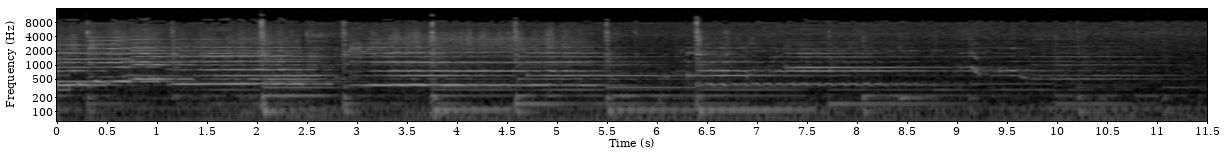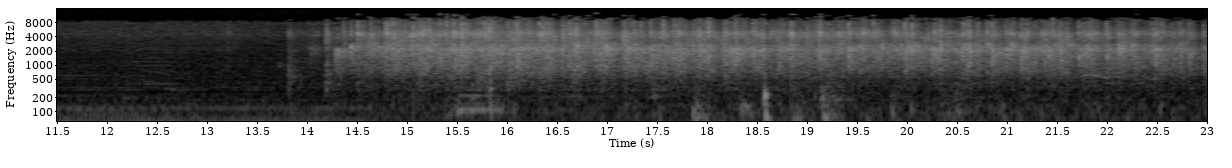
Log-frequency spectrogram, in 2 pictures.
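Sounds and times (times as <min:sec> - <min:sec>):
audience applause: 0:13.8 - 0:23.0.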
